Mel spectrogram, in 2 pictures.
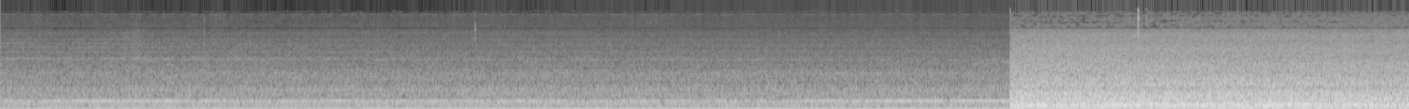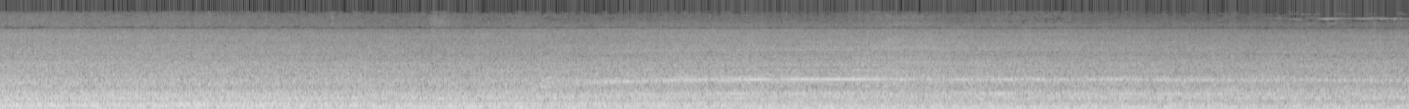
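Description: TGV high-speed train at a station: a steady electrical hum from the standing train, then a sudden step louder about ten seconds in as it moves off, with the rumble of the train rolling out and a whine that rises slowly as it gathers speed.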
